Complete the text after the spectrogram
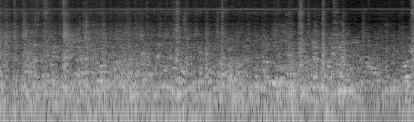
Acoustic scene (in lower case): restaurant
